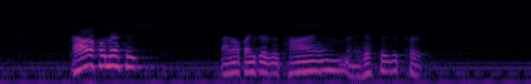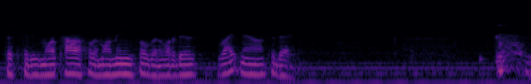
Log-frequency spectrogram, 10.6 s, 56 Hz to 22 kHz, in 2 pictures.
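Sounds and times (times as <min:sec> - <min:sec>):
steady low hum: 0:00.0 - 0:10.6
speech: 0:00.8 - 0:01.6, 0:02.2 - 0:04.4, 0:05.4 - 0:08.4, 0:10.3 - 0:10.6
person coughing after water went down the wrong pipe: 0:10.1 - 0:10.6.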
